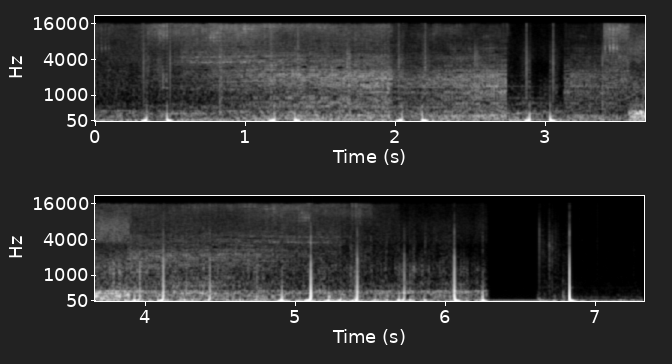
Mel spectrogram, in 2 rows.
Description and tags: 2-bar dark ambient pad that rises and falls in pitch combined with a
rhythmic click/glitch in the 2nd half of the bar; made with Ableton
Live and Adobe Audition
